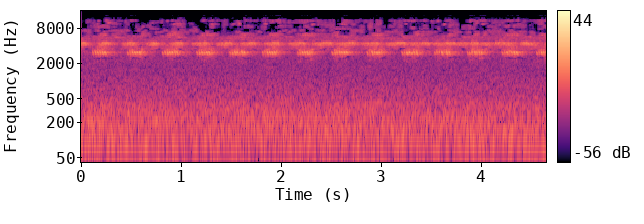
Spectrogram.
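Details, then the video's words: Crickets chirping under a night sky on a summer evening: short, high, bright pulses repeated steadily about three times a second, with a soft low rumble of background noise beneath. "Calming Cricket Sounds"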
